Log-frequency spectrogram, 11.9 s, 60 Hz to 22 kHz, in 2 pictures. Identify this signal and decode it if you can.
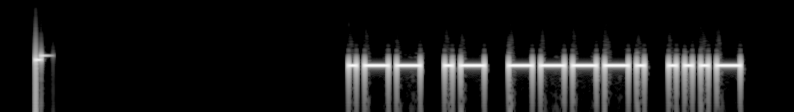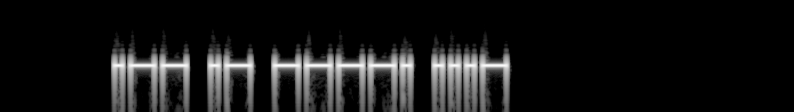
Morse code, heard as a keyed tone, about 20 wpm, 700 Hz. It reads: WA9V WA9V
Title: USA Call Signs - 4 Characters - Repeated 2x - 20wpm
